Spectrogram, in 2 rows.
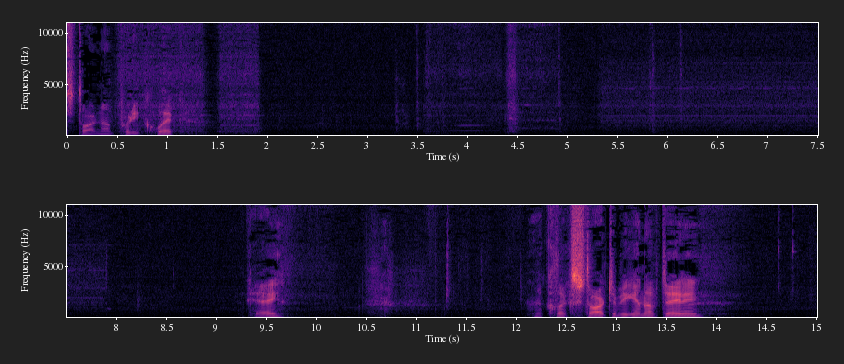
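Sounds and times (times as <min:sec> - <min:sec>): printer mechanism noise: 0:00.4 - 0:02.0, 0:03.3 - 0:06.3.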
